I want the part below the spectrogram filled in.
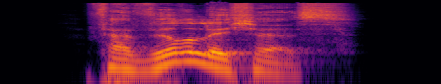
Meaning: strong/mixed nominative/accusative neuter singular of verwirrlich
- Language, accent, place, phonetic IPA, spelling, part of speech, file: German, Germany, Berlin, [fɛɐ̯ˈvɪʁlɪçəs], verwirrliches, adjective, De-verwirrliches.ogg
